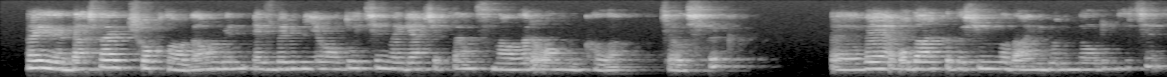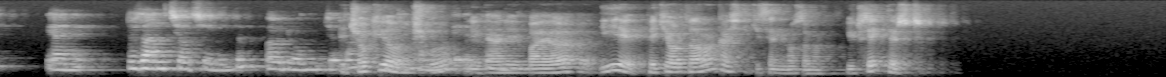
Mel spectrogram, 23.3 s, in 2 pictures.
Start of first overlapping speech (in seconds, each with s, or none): 15.1 s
